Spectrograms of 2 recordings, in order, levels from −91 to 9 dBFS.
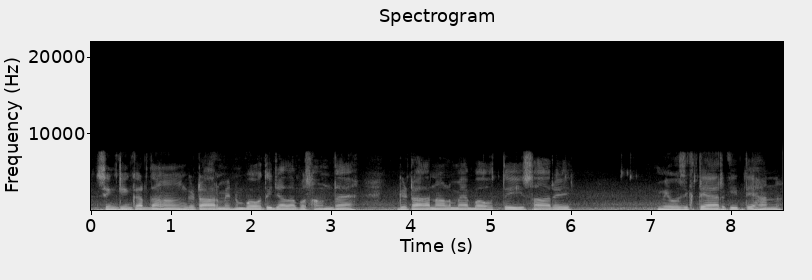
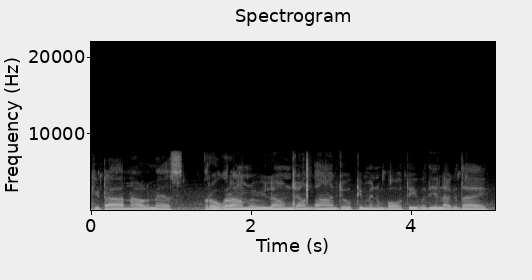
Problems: constant background noise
